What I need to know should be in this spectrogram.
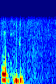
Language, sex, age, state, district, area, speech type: Kannada, female, 18-30, Karnataka, Bangalore Urban, rural, conversation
